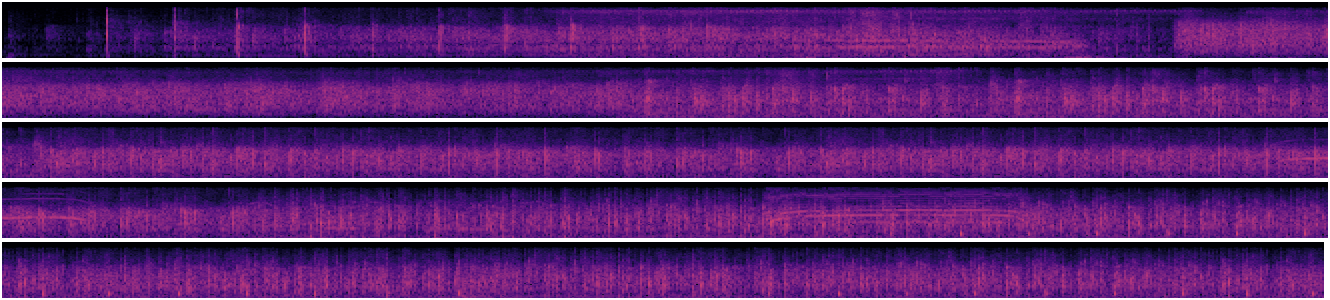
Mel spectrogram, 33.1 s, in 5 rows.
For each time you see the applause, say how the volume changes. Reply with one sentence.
The applause can be heard from 0.0 to 33.0 s, at a steady volume.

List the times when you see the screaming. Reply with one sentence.
You can hear the screaming from 4.1 to 5.5 s, from 19.8 to 20.4 s and from 23.7 to 25.1 s.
